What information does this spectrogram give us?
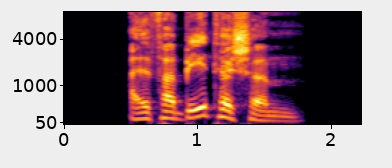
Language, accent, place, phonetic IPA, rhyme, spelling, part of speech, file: German, Germany, Berlin, [alfaˈbeːtɪʃm̩], -eːtɪʃm̩, alphabetischem, adjective, De-alphabetischem.ogg
- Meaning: strong dative masculine/neuter singular of alphabetisch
